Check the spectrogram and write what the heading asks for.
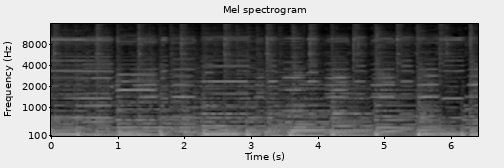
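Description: Live band playing an instrumental passage: a harmonica held in a neck rack leads over acoustic guitar, bass guitar and drums, with a steady beat.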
